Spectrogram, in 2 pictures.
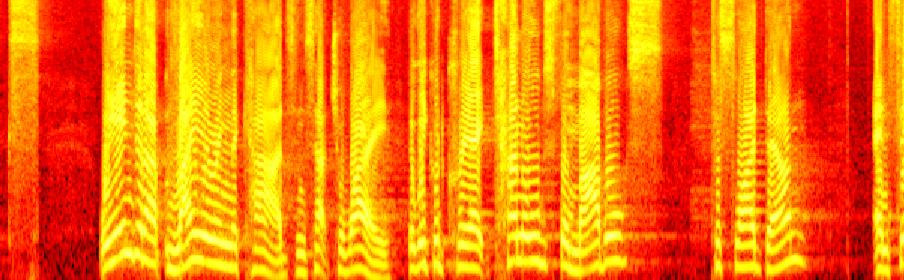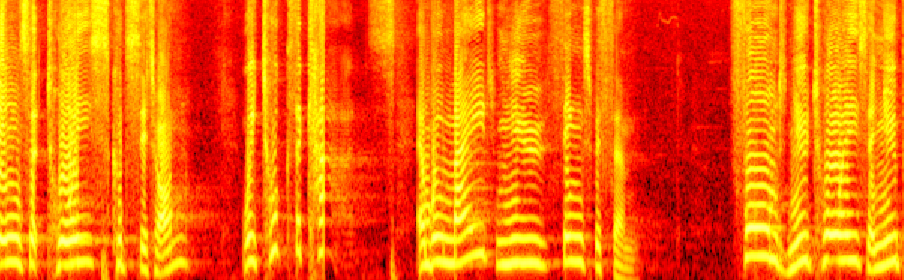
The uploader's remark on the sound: preached at First Church on Nov 1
